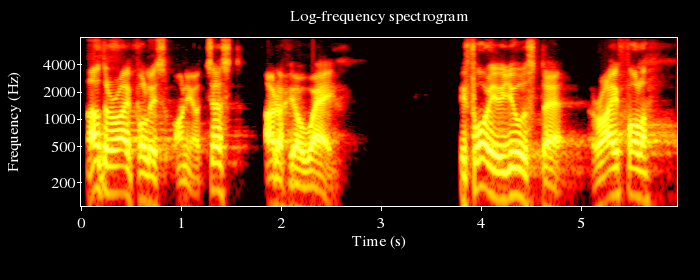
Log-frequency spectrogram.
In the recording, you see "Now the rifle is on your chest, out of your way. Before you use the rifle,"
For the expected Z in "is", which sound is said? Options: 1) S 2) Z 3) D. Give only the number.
1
